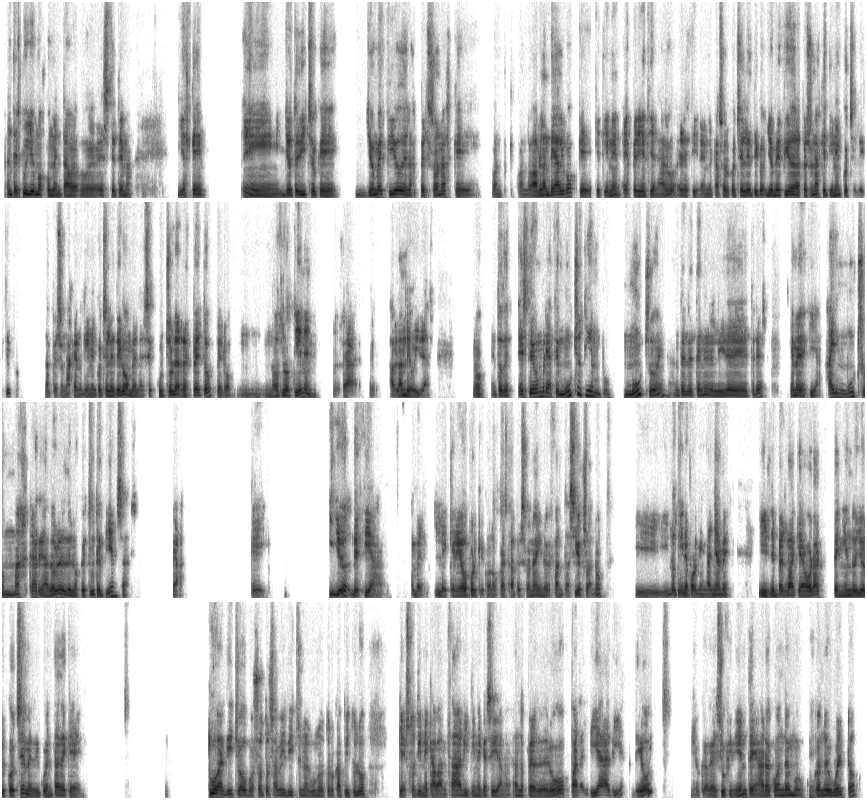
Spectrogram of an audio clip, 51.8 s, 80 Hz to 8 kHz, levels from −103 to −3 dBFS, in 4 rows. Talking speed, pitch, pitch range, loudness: 210 wpm, 105 Hz, 95-125 Hz, -21 LUFS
